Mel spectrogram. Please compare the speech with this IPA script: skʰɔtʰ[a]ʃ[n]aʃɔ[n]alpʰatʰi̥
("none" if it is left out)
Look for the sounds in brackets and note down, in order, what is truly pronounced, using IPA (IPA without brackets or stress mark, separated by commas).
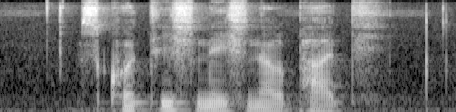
i, n, n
